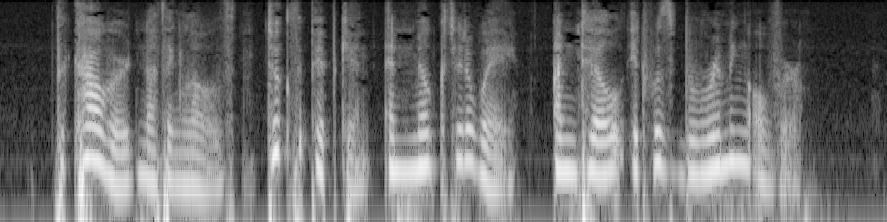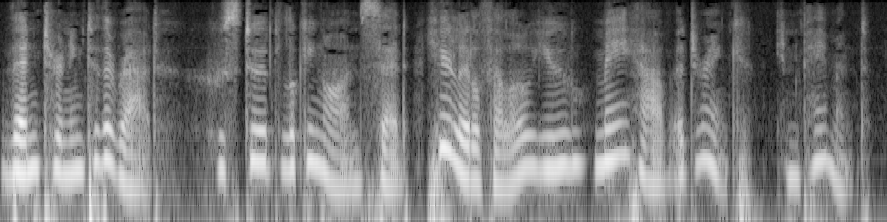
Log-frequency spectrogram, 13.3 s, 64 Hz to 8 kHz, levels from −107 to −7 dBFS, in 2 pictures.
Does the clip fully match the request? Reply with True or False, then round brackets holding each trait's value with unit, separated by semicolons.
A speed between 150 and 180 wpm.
True (160 wpm)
